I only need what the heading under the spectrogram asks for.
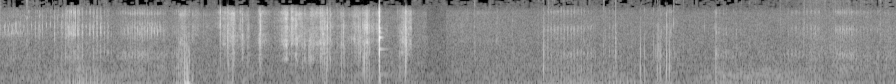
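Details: Affectionate cat Rudolph purring while held safe in his owner's arms: a low, steady rumbling purr, with soft rustling and handling noises and a few sharp clicks over the first four seconds.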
